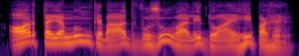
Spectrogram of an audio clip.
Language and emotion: Urdu, neutral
